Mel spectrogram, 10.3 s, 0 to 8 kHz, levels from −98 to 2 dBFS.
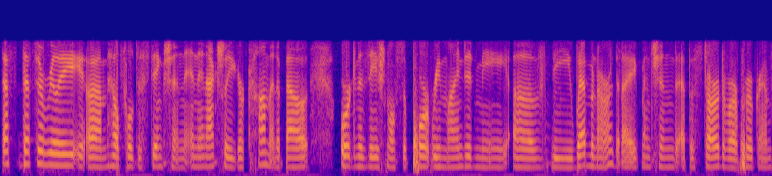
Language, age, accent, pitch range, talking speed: English, 40-59, American, 155-175 Hz, 170 wpm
